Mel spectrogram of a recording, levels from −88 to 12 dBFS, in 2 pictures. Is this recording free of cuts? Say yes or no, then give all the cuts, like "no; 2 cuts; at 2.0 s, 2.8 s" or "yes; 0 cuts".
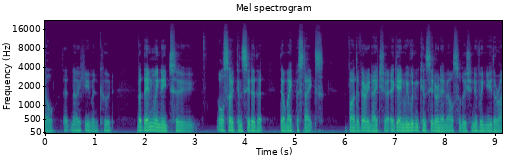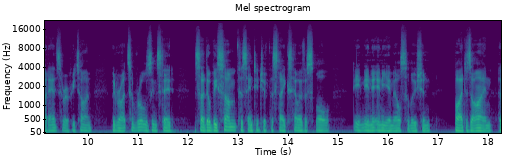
yes; 0 cuts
